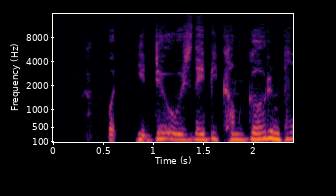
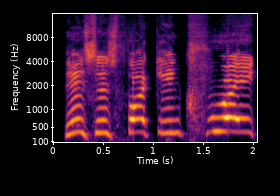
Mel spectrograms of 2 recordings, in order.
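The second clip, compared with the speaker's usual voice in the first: stretched outrage; 11 semitones higher, 5 dB louder, much slower than usual. Real, not acted. Outraged at the situation.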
